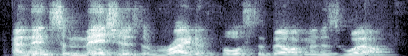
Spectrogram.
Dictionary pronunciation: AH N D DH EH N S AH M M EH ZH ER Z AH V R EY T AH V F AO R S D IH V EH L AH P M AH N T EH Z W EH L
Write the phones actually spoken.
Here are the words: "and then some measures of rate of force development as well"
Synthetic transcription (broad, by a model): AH N DH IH N S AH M M EH ZH ER Z AH V R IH T AH V F AO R S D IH V EH L AH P M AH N T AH Z W EH L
